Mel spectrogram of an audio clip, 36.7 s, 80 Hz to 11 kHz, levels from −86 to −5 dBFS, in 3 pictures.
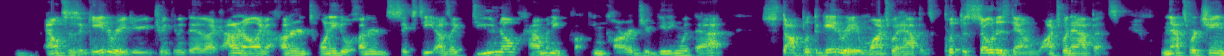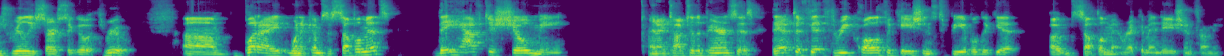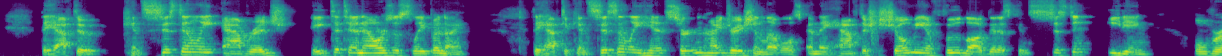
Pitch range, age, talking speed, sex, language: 115-140 Hz, 30-49, 205 wpm, male, English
